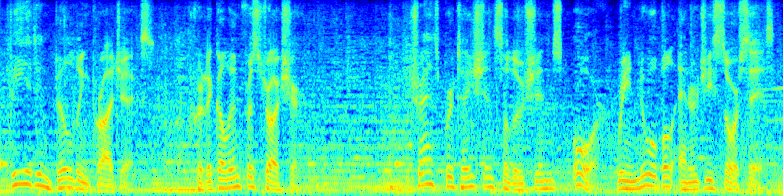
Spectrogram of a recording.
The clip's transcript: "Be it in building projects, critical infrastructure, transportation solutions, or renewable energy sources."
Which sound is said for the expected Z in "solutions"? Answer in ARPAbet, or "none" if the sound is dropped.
Z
